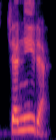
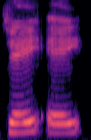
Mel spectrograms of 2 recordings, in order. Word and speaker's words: Janita: It's Janita. Oh, wow. I really did botch it. I apologize. That's a hard name. Even my husband, when we met, he graded like Janeeda, which is not how I spell it, but he graded like that.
